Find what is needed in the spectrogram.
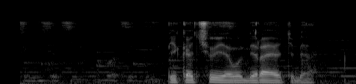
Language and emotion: Russian, neutral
